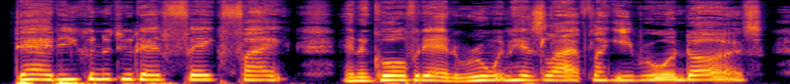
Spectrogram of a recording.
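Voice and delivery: put-on high excited child voice; lightly voiced excited kid. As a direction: chirp it like an eager kid. Kids voiced in revenge scheme.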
